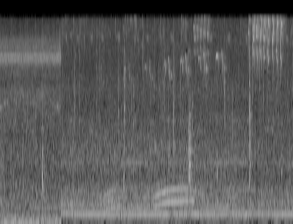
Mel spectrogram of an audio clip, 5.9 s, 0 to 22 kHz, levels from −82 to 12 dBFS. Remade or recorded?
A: recorded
